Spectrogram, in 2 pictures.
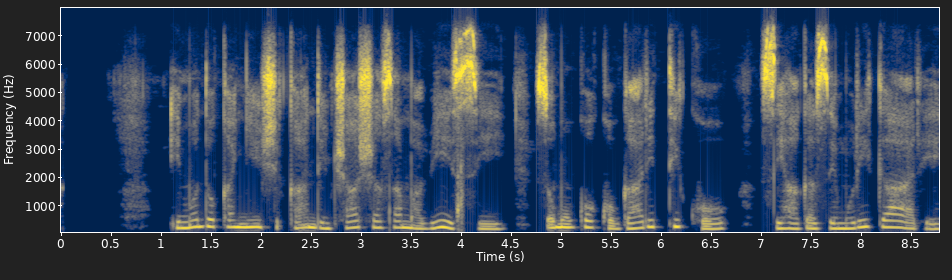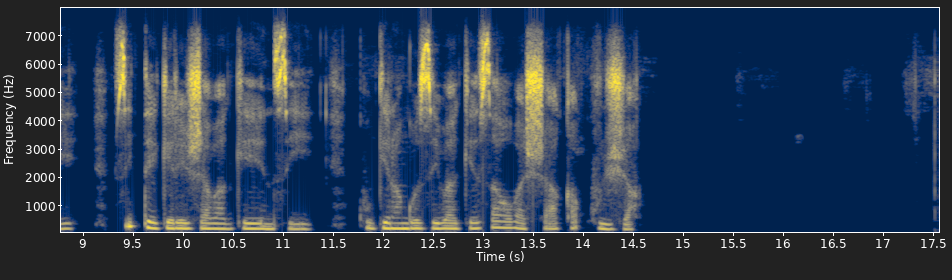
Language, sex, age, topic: Kinyarwanda, female, 36-49, government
